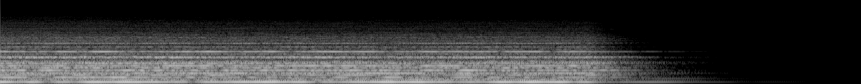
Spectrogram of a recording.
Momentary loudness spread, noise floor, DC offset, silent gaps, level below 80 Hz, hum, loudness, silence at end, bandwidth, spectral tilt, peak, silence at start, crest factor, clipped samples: 4 LU; -86 dBFS; under 0.1%; none; -54 dBFS; none; -19 LUFS; 1.95 s; 8 kHz; -7.5 dB/octave; -6 dBFS; 0 s; 14 dB; under 0.1%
